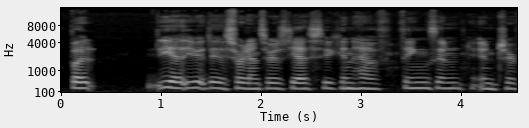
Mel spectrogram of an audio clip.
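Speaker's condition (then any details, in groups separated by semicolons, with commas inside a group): Parkinson's disease; diagnosed 10 years ago by Dr. Dorsey, first sign trouble lifting feet, deep brain stimulation surgery; foot dystonia treated with Botox, impaired balance, DBS used mainly for energy, anxiety worsens symptoms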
